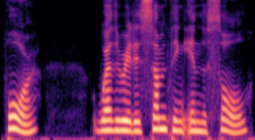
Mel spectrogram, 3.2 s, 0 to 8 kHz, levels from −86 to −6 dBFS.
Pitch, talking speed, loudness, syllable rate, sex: 205 Hz, 150 wpm, -17 LUFS, 5.4 syllables/s, female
